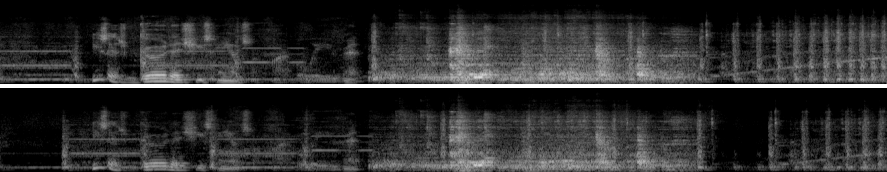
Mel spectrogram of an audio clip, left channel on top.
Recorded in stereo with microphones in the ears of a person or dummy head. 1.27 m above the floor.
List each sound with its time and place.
0.9 s a man speaking: 5° right (ahead or behind), 0.7 m; by 3.6 s 55° left (ahead or behind), 2.5 m
3.7 s a sliding door: 30° left (ahead or behind), 2.5 m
